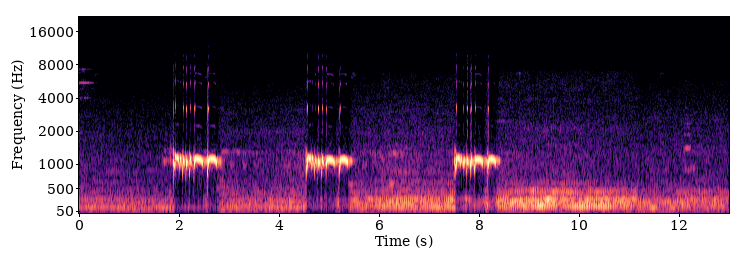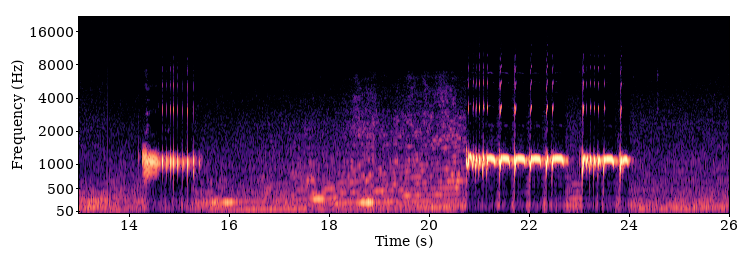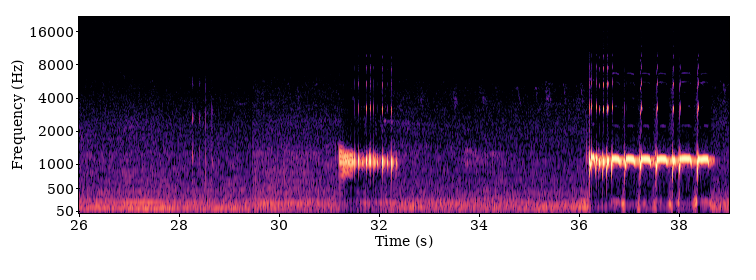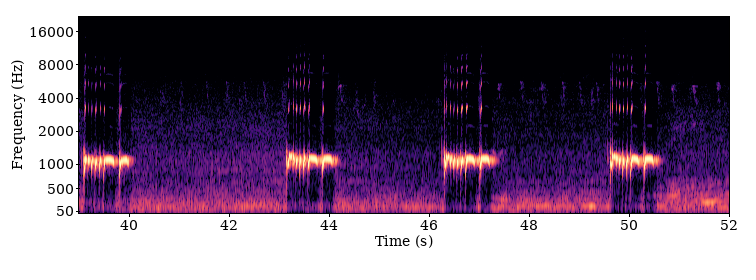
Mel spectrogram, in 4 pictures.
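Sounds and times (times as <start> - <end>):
dove cooing: 1.8 - 3.0, 4.5 - 5.5, 7.5 - 8.5, 14.2 - 15.5, 20.8 - 24.1, 31.2 - 32.4, 36.2 - 40.1, 43.1 - 44.2, 46.3 - 47.4, 49.6 - 50.7.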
